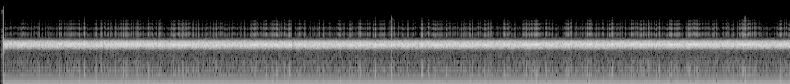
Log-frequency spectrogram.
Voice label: 23cm, tropo

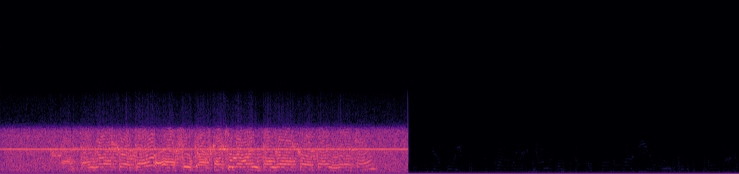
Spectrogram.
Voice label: qso 4m

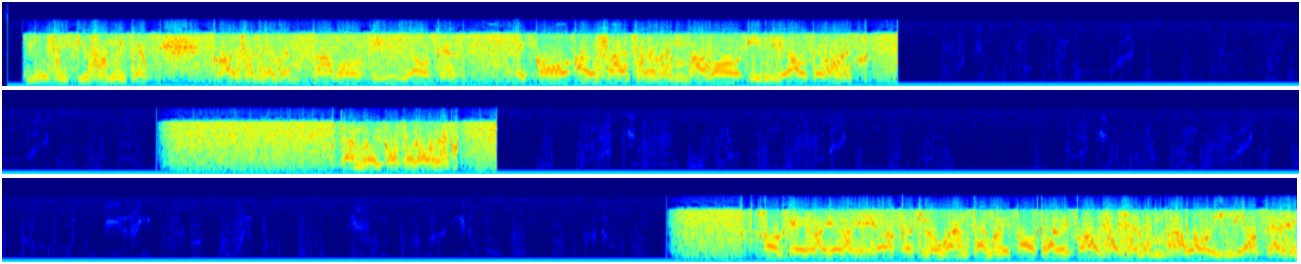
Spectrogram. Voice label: 4m ssb

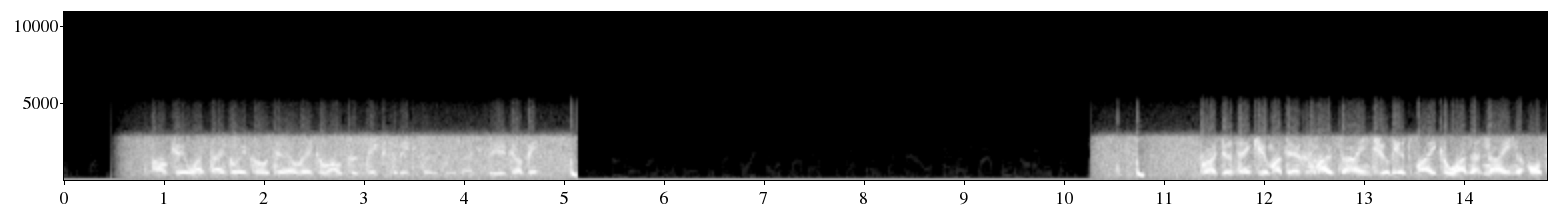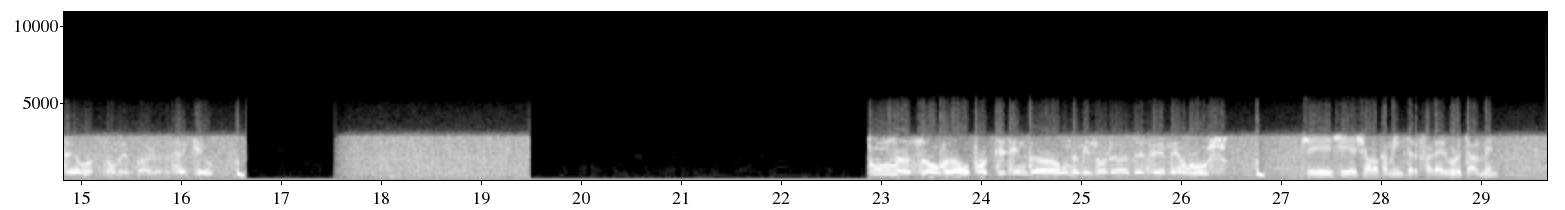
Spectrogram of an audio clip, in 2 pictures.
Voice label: qso 4m

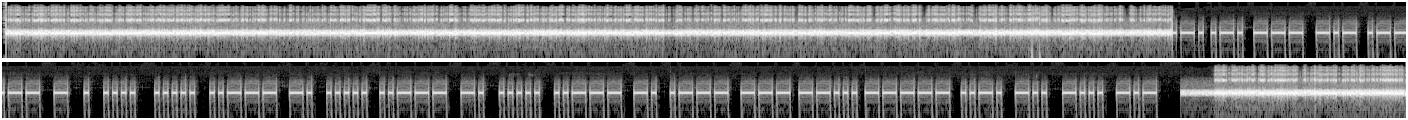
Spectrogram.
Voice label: 70cm, tropo

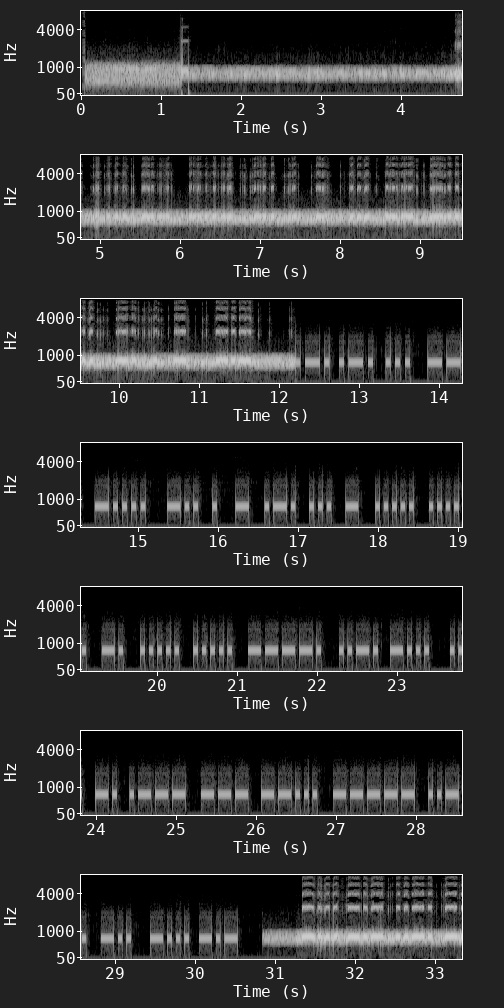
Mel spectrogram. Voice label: 70cm, tropo

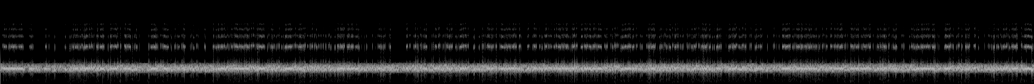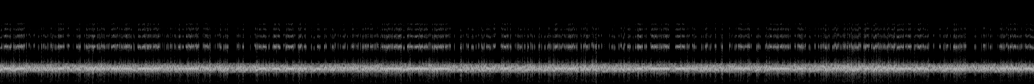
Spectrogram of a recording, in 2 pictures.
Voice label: 70cm qso, tropo

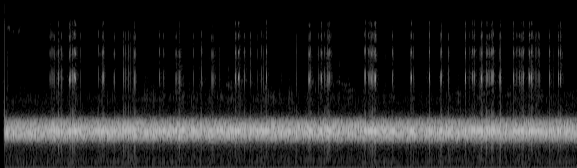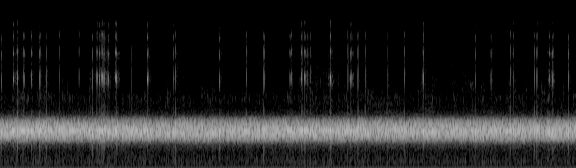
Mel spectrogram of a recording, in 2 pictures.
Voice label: 23cm, tropo

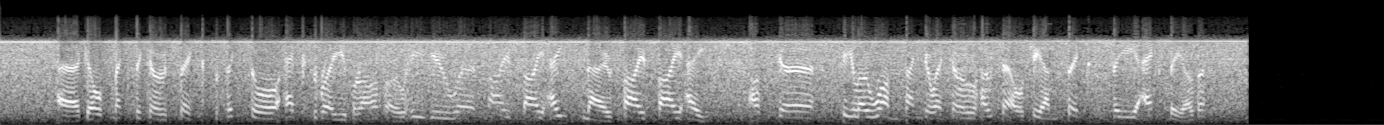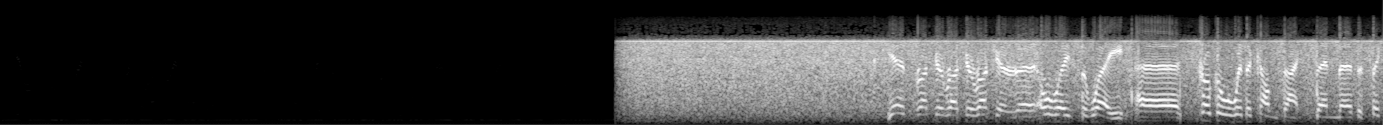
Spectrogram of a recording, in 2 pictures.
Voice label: ssb 4m

